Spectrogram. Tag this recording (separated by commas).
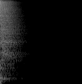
Musical instrument, Cymbal, Hi-hat, Music, Percussion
